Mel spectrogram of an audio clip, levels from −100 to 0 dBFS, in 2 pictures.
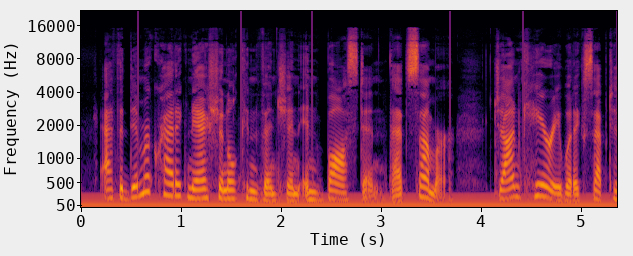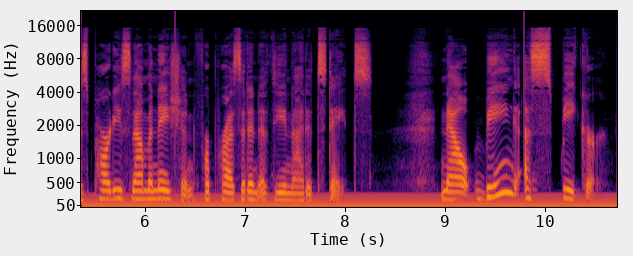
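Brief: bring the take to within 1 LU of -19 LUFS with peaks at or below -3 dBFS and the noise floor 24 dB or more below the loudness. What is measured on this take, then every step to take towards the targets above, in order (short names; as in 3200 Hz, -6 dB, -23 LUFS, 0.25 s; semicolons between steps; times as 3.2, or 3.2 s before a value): clicks 8; hum 50 Hz; harmonics up to 250 Hz; hum level -34 dBFS; loudness -28.0 LUFS; peak -9.5 dBFS; loudness target -19.0 LUFS
-> de-click; de-hum 50 Hz, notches 5; gain +9 dB; limiter -3 dBFS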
